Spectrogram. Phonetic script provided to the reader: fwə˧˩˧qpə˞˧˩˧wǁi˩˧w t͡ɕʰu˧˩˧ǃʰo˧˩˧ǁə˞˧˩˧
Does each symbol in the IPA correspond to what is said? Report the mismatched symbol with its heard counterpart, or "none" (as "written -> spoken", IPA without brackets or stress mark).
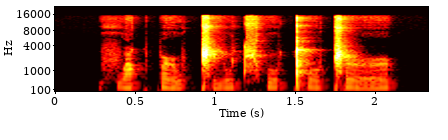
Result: none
